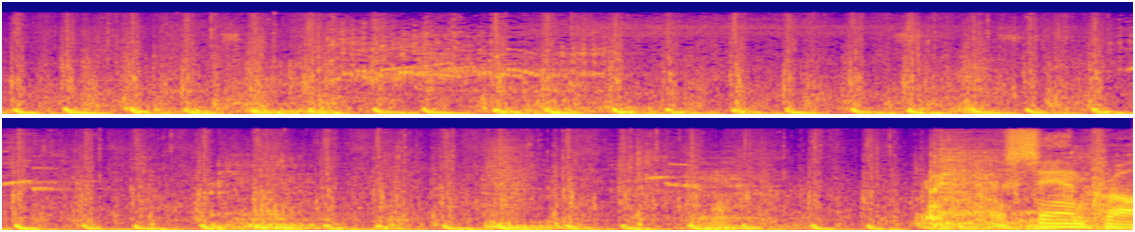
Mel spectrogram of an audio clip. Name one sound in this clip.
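Heavy clawed feet pound rapidly on dry ground.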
